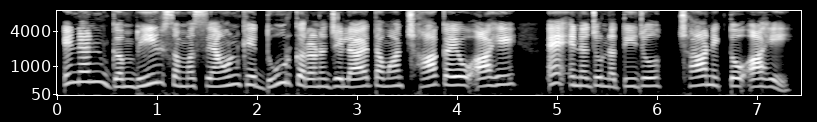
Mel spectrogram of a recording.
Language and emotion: Sindhi, neutral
